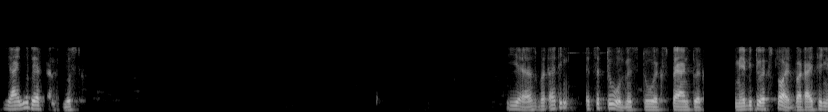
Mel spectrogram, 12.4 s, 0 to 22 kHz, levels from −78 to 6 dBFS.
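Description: Speech, with a playback stall from 4.40 to 5.31 s. The sound cuts off mid-flow and the output goes silent for 0.91 s before it resumes. The player likely ran out of data or had its thread blocked. The Speex coding leaves nothing above 3.8 kHz.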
